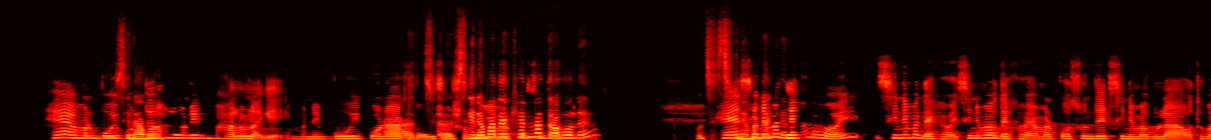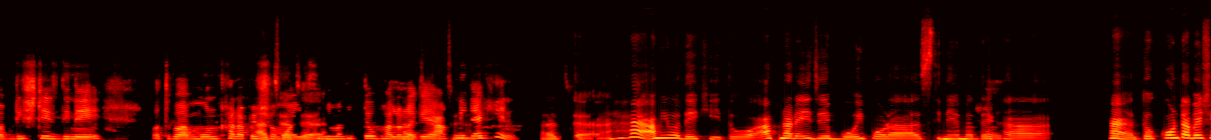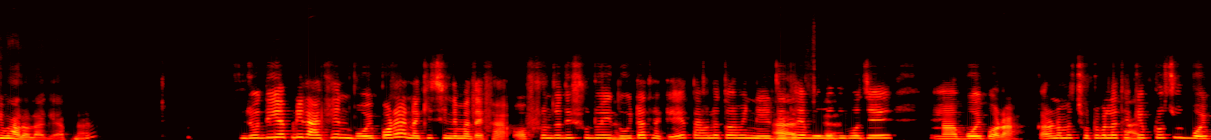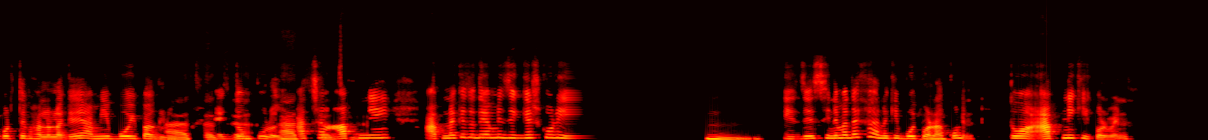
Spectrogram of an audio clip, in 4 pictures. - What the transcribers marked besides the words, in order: "সিনেমা" said as "সিনামা"; other background noise; bird; "আচ্ছা" said as "আচ"; alarm
- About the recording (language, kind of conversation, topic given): Bengali, unstructured, আপনি বই পড়া নাকি সিনেমা দেখা—কোনটি বেশি পছন্দ করেন এবং কেন?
